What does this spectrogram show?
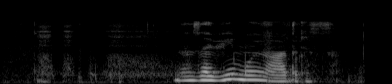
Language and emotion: Russian, neutral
